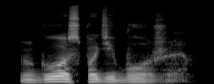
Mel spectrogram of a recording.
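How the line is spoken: Low-voiced mutter. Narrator (Russian): в полголоса буркнул хозяин

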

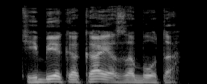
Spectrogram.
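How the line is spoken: Rough question. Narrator (Russian): грубо спросил лесник

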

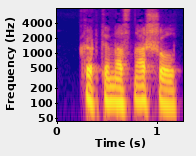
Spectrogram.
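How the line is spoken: Growled. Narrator (Russian): прорычал владетель

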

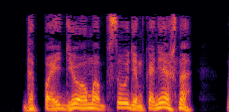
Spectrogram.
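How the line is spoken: Exclamation. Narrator (Russian): воскликнул цесаревич

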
